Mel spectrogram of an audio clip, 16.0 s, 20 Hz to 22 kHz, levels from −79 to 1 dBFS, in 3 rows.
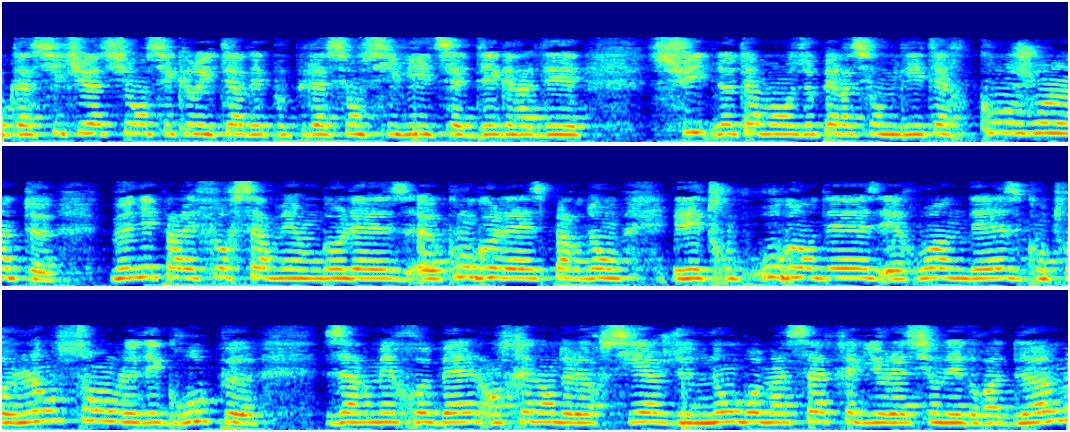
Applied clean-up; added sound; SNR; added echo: none; none; none; reverberation time 0.2 s.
